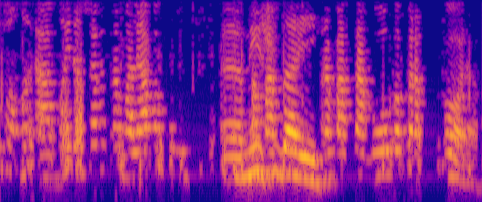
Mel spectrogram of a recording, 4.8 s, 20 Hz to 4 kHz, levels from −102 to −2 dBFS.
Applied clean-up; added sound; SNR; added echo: classical method spectral subtraction.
